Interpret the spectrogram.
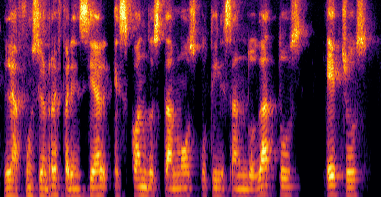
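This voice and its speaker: A man's voice: fairly low pitch, level tone, unhurried, mellow. A man teaching an online exam prep lesson, explaining topics step by step and checking in with his students.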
